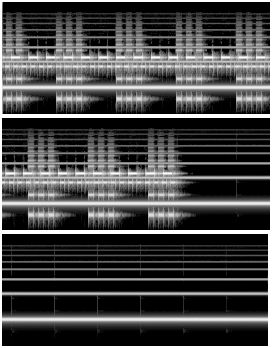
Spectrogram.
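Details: Simulated patient monitor sound effect: regular beeping bursts that slow and stop, then a steady unbroken flatline alarm signalling loss of vitals.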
